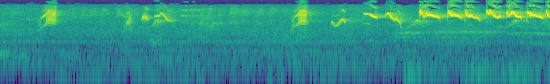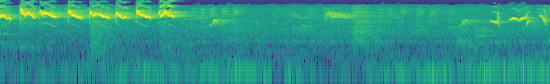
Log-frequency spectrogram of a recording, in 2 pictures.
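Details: A white-eye in a cage, caught wild over a month earlier, gives a three-second run of fast, high, chattering líu notes among scattered softer chirps, with low rumbling background noise.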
